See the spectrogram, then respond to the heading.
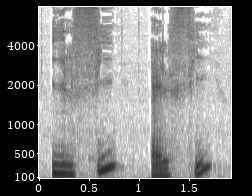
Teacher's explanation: final T not pronounced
